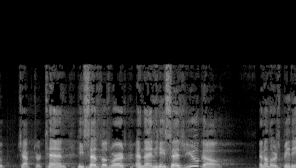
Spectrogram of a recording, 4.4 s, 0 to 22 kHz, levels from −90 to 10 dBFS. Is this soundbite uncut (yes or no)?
yes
